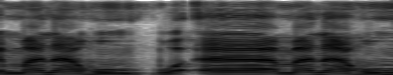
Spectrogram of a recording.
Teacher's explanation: آگے منہم وآمنہم، یہاں بھی غنہ ہوگا کیوں کہ میم ساکن کے بعد میم آ رہا ہے تو یہاں بھی غنہ ہوگا.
